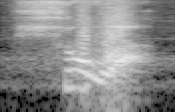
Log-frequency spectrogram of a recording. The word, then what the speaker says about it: Yahushua: O nome é Yahushua. Agora, então, sabemos o nome e nós devemos pronunciar corretamente. Devemos, então, largar de mão qualquer nome que não seja o nome verdadeiro do Messias.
